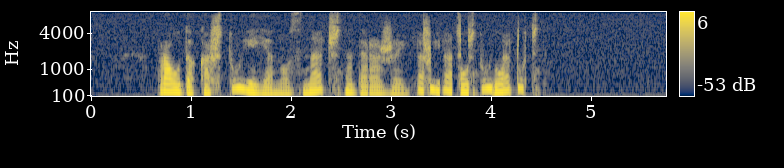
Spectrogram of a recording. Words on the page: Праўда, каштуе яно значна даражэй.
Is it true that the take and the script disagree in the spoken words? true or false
true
